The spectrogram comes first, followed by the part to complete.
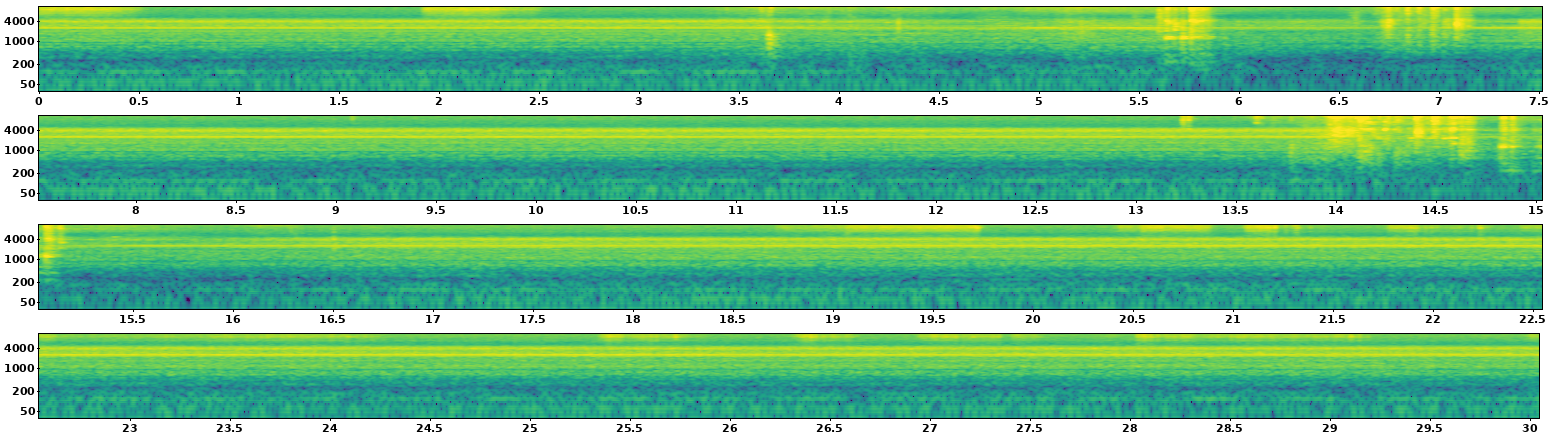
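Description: Steady whir of workbench soldering equipment with a thin high whine. A few brief clicks and scraping taps from the soldering work come about six seconds in and again around the middle.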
